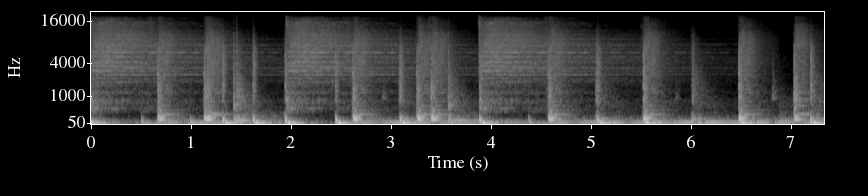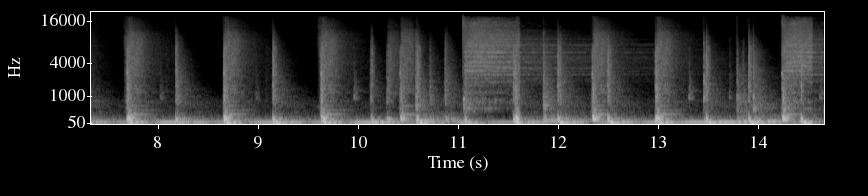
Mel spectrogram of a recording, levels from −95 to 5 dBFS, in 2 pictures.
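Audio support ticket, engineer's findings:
Short glitches in the music at 6.88 s, 11.61–11.63 s and 14.54–14.56 s. Damaged data in a compressed stream: corrupt frames, so the decoder loses sync and resyncs at the next header.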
